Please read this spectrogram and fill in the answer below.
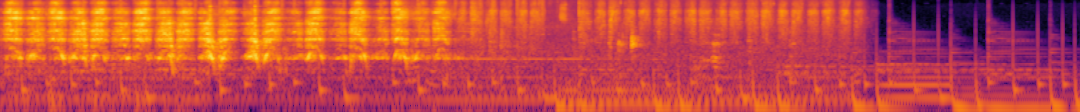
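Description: Hand file rasping on cow bone in repeated back-and-forth strokes for about the first half, then fading off. Music with a beat comes in near the end.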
